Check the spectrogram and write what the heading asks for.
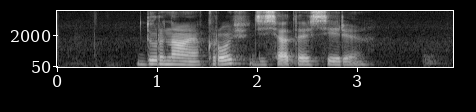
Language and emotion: Russian, neutral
